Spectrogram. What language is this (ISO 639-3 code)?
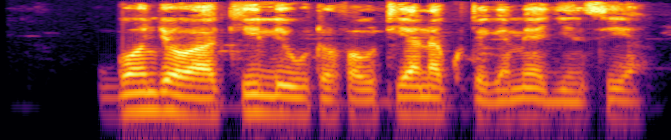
swa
